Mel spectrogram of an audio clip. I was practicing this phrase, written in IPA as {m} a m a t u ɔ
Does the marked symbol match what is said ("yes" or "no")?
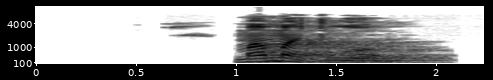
yes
